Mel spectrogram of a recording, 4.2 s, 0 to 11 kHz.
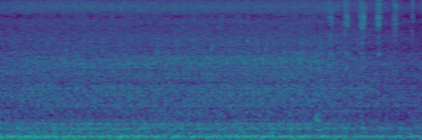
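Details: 1995 Chevy K1500 Silverado with a newly installed 355 TBI V8 at a steady idle. A light, quick ticking keeps time with the engine on the exhaust note; exhaust leak at the header gasket.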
